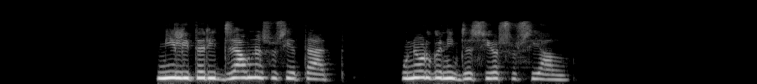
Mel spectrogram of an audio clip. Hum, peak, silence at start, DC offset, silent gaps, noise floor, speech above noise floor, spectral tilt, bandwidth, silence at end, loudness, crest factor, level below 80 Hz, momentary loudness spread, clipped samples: none; -2 dBFS; 1.55 s; under 0.1%; 3.94-4.01 s; -88 dBFS; 73 dB; -4.5 dB/octave; 7.8 kHz; 1.9 s; -15 LUFS; 16 dB; -66 dBFS; 16 LU; under 0.1%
